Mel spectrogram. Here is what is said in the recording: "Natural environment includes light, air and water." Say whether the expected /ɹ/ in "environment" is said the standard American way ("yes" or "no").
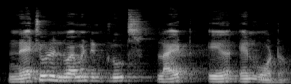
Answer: no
